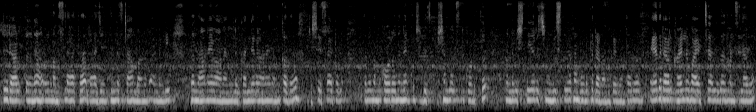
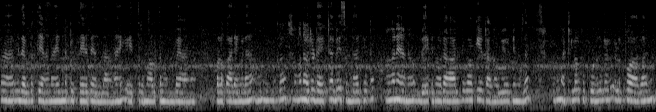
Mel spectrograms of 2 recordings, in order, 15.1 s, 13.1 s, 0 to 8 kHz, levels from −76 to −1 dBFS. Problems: constant background noise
